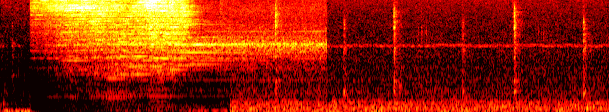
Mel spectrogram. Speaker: so this is a third wooden gear clock that I made quite a few years ago it actually is made of Brazilian cherry it's a beautiful wood there's actually five different layers that I'll show you in a minute that all the gears are located between and you hear it ticking it keeps good time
